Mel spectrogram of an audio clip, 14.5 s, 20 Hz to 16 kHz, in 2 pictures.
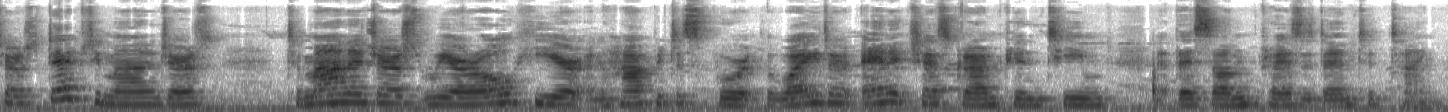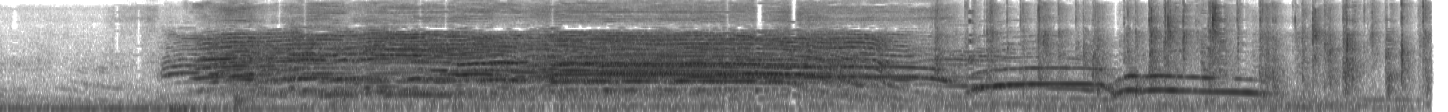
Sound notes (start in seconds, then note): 8.0 children shouting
